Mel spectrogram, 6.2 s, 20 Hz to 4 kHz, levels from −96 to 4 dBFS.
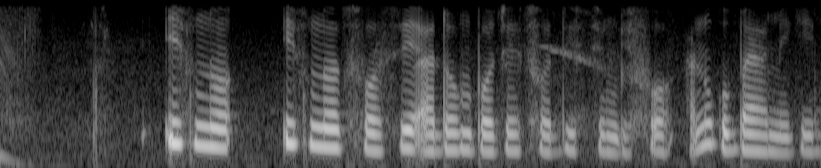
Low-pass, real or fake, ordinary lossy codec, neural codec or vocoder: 3.6 kHz; real; none; none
